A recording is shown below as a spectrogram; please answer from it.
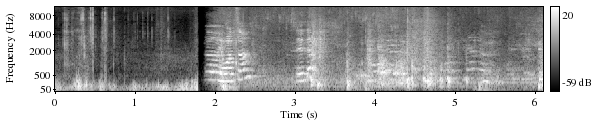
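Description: Mostly people talking. The first two seconds hold only faint scattered clicks and rustling, which stop abruptly.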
